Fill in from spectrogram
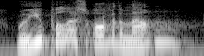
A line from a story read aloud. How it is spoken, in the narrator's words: cried the dolls and the toys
